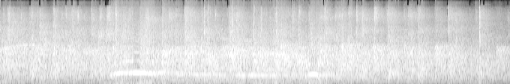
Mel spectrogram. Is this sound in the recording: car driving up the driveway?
no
